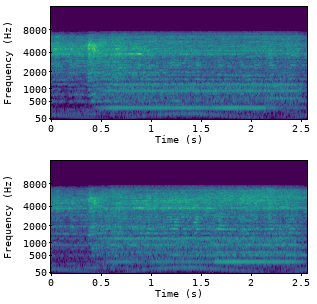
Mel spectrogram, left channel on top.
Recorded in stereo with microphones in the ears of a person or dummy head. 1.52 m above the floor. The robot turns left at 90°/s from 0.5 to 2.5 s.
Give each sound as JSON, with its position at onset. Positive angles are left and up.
{"t": 0.0, "sound": "an insect", "azimuth_deg": 40, "distance_m": 0.7}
